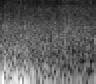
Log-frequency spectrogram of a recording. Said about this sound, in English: this bomb lobs up through the cavern and lands at your feet and then detonates.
